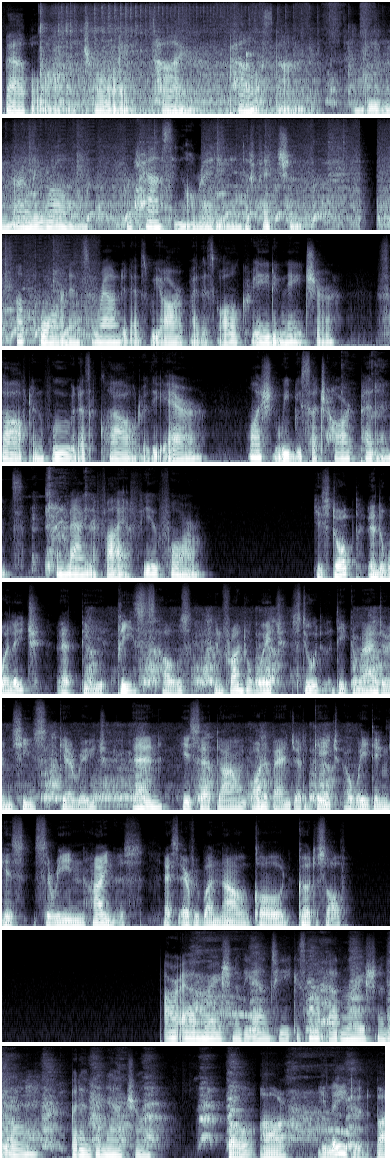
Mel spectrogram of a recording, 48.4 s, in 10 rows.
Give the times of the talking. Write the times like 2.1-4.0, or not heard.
0.0-8.7, 9.8-21.9, 23.3-38.3, 40.8-45.5, 46.5-48.3.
